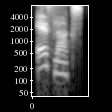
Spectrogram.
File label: "efflux", Indian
